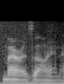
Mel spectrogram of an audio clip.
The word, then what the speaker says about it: Marazion: I think it's Marazion actually, rather than Marazion.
